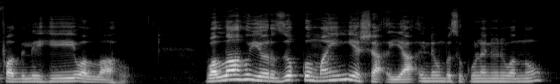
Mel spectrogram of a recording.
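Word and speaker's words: يَشَاءُ: അപ്പോൾ മൻ യശാ, യശാ എന്നുള്ളിടത്ത് മദ്ദും ഹംസയും അടുത്തടുത്ത് വന്നു, ഒരേ പദത്തിൻ്റെ ഉള്ളിൽ നിർബന്ധമായും 4-5 അക്ഷരങ്ങളുടെ ദൈർഘ്യം നീട്ടണം.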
